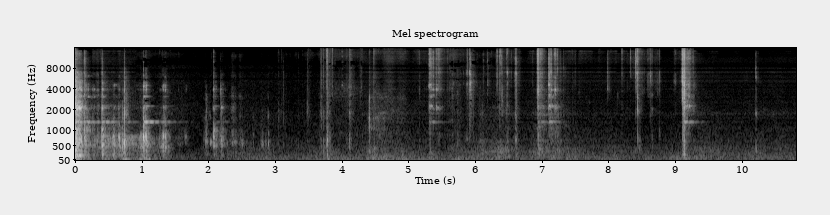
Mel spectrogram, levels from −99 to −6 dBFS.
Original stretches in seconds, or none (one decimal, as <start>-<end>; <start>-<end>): 0.9-4.3; 5.6-6.4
